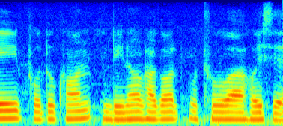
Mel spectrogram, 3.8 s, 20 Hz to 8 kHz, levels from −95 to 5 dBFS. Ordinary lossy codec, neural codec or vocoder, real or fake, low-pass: none; codec, 16 kHz, 6 kbps, DAC; fake; none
